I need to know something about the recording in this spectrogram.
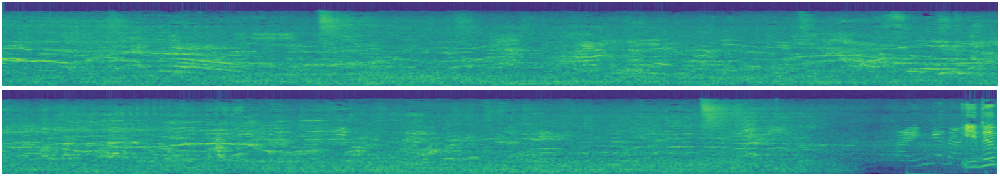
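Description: A crowd of adults and children chatter and call out outdoors.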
